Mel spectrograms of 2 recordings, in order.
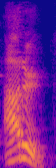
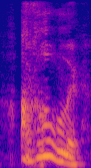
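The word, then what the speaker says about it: Arles: 그 다음에 아를. 야, 이거 아를이라 그러지? 이거 왜 그러냐면 이거 프랑스어라서 이게 S 발음이 안 나는 거야. 아르.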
